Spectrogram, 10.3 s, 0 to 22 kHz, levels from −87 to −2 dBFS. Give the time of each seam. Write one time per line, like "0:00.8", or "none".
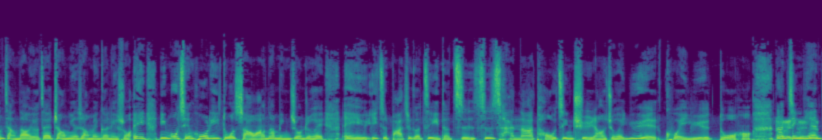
0:03.3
